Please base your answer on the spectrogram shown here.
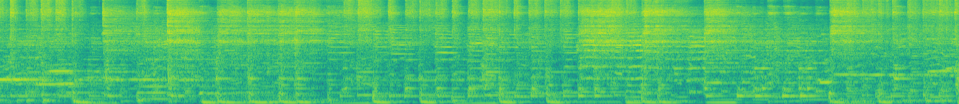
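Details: Loud Latin-style music with steady drums, maracas and percussion plays at a horse dancing show, with no animal sound.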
